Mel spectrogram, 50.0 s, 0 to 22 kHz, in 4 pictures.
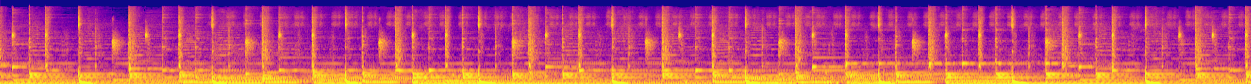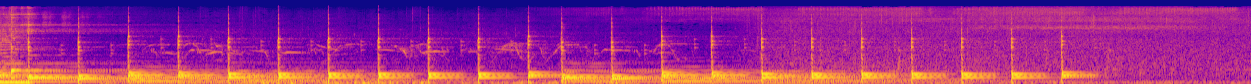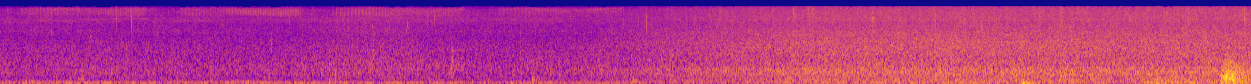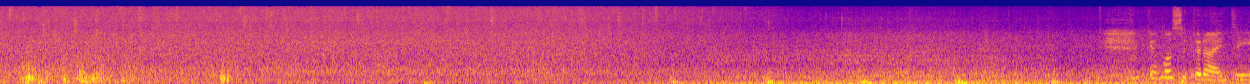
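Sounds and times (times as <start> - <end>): heavy rain: 0.0 - 13.0, 20.0 - 50.0
rain heard inside a car: 20.3 - 50.0
thunder claps: 36.6 - 40.3, 44.1 - 49.7
low steady rumble: 43.9 - 50.0.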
